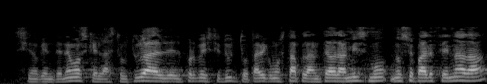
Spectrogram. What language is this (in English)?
Spanish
